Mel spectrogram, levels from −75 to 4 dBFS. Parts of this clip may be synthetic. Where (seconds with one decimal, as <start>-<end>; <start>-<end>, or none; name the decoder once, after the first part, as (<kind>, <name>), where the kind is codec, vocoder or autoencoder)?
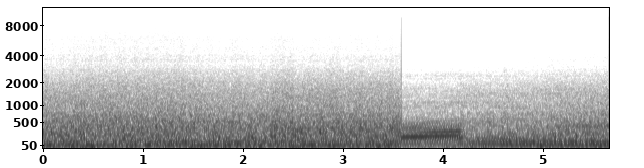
none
